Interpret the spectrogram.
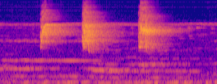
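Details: Long-tailed shrike giving three harsh, rasping, high-pitched notes in quick succession over a low steady hum.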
